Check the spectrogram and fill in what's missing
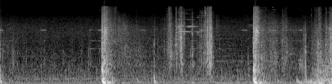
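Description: Call of Duty Warzone gunfire: two sharp, loud gunshots spaced about a second and a half apart, each followed by scattered echoing cracks and thumps from nearby fire.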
